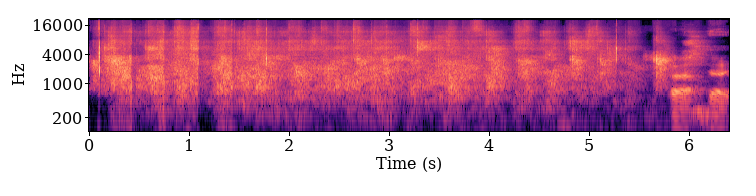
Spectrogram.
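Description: A civic audience at a city State of the City presentation claps in a sustained round of applause, dense and steady for several seconds before tapering off.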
